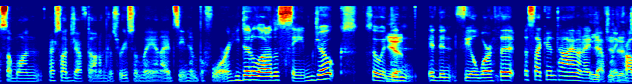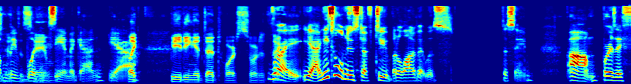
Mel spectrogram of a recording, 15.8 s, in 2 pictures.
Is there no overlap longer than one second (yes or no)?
no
